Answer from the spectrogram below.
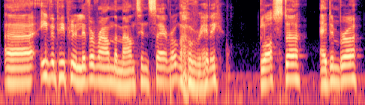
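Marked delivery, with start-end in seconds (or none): none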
